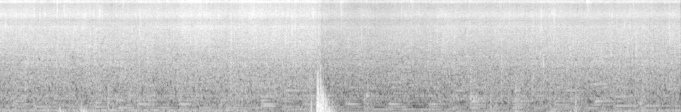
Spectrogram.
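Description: Onion-tomato masala sizzling steadily in a nonstick frying pan as a nylon spatula stirs it, over background music. One sharp knock about five seconds in.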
